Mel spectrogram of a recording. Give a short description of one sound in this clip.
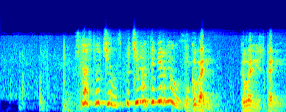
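A young boy speaks nearby in a high voice.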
